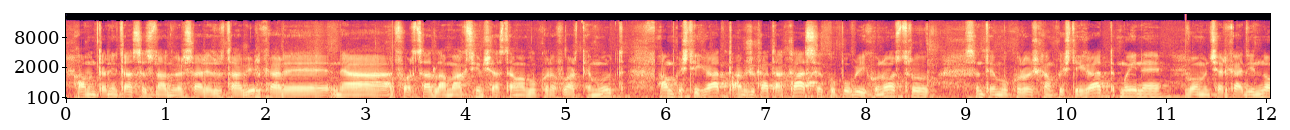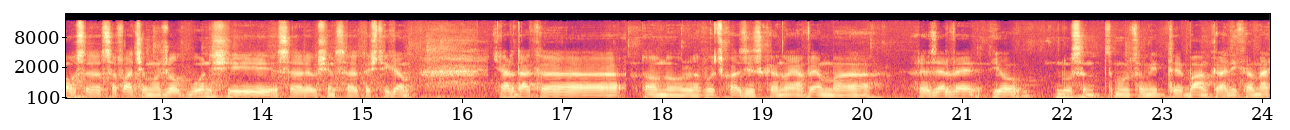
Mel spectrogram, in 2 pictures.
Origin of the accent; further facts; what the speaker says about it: Romania; Noi suntem antrenorii toți din România care muncim și încercăm să facem performanță oriunde ne-am afla.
